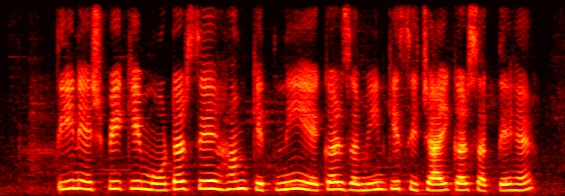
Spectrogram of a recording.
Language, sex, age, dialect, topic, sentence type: Hindi, female, 18-24, Marwari Dhudhari, agriculture, question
